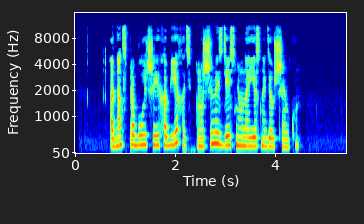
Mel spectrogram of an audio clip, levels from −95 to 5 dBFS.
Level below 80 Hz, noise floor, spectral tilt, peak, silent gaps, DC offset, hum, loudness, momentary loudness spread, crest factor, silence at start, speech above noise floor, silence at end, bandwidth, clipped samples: -74 dBFS; -72 dBFS; -3 dB/octave; -2 dBFS; none; under 0.1%; none; -21 LUFS; 10 LU; 20 dB; 0.7 s; 51 dB; 0.95 s; 11.5 kHz; under 0.1%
